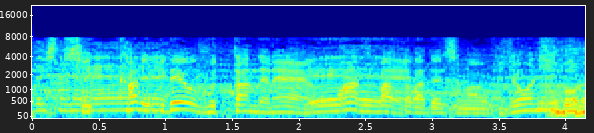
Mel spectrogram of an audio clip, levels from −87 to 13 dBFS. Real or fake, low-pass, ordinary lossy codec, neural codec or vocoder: fake; none; none; codec, 16 kHz, 16 kbps, FunCodec, trained on Chinese and English, 50 frames a second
